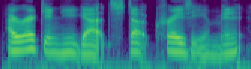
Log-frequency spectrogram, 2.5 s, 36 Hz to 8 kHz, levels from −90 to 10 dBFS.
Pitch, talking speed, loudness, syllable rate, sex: 135 Hz, 190 wpm, -19 LUFS, 5.1 syllables/s, male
